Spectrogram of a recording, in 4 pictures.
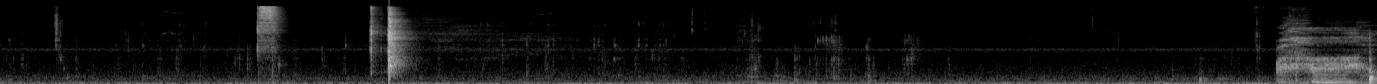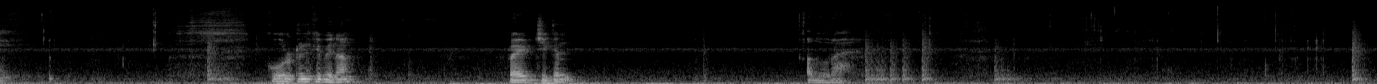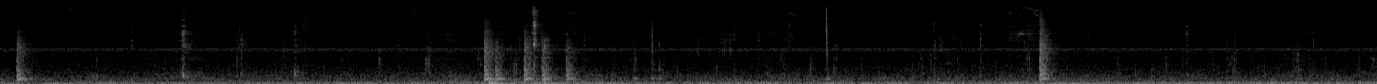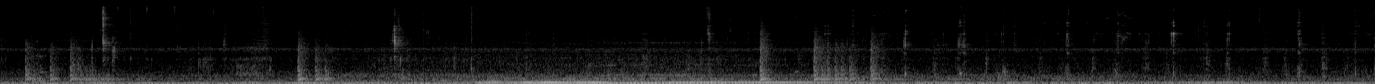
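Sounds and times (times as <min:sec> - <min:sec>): crunching fried chicken: 0:04.8 - 0:09.6, 0:23.5 - 0:27.2, 0:28.2 - 0:55.0
wet chewing: 0:04.9 - 0:09.3, 0:49.4 - 0:55.0.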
